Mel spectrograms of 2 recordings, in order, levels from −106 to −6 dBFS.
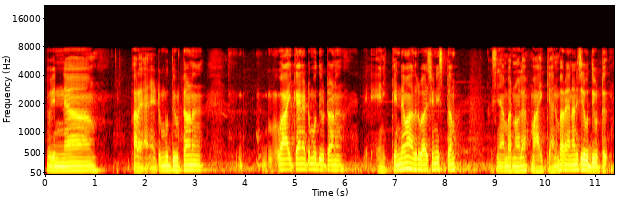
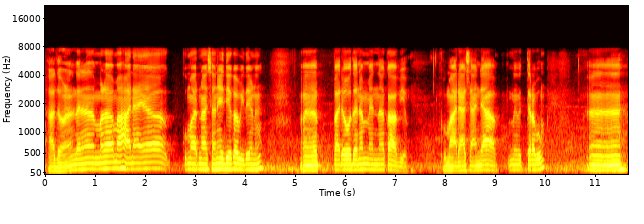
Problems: none marked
